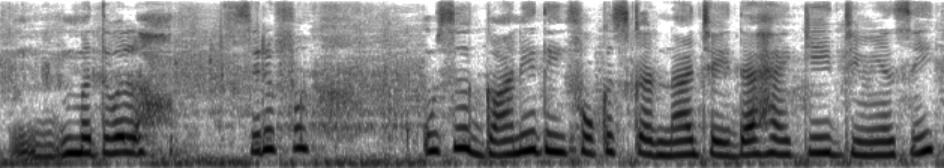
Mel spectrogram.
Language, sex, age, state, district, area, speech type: Punjabi, female, 18-30, Punjab, Fazilka, rural, spontaneous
